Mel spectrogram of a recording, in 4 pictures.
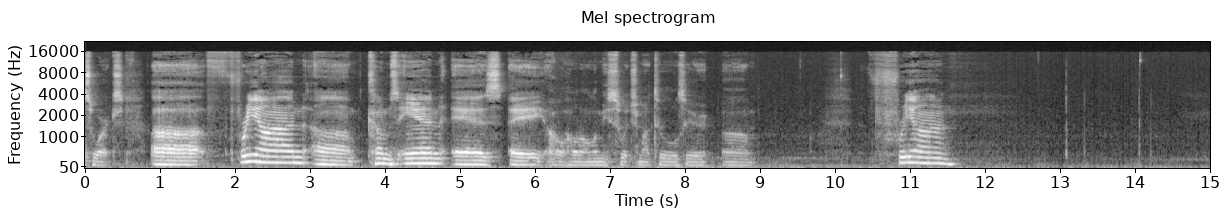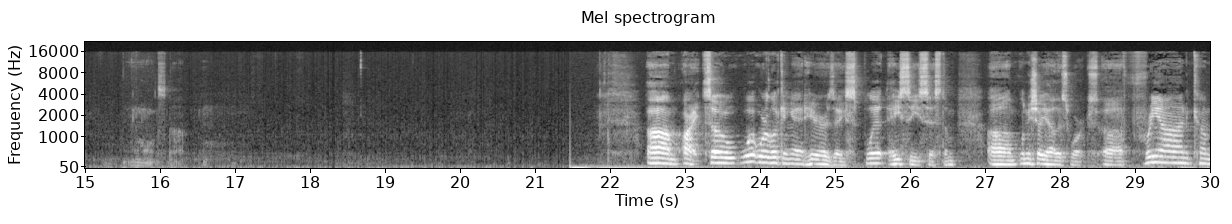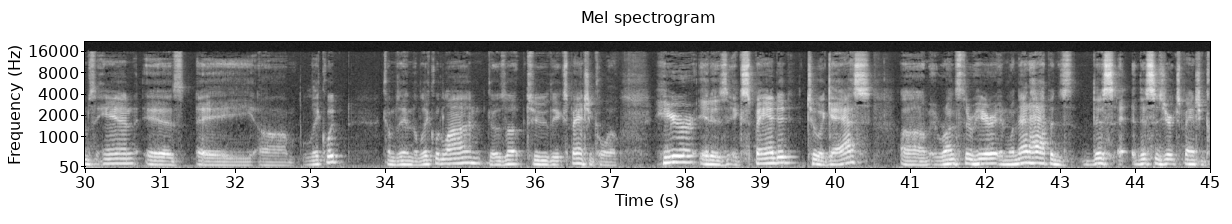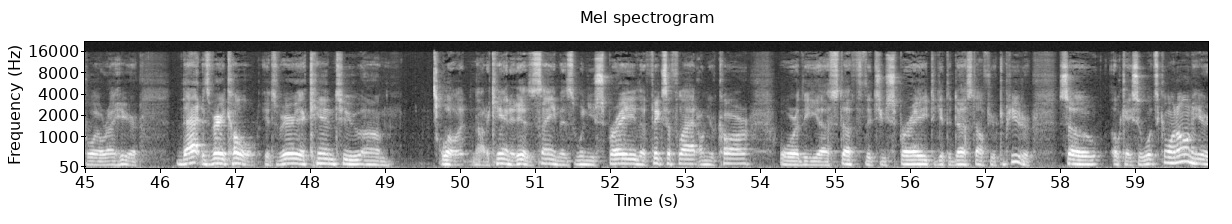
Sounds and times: Speech: 0.0 - 9.0, 10.6 - 11.7, 15.6 - 16.4, 22.5 - 59.9.

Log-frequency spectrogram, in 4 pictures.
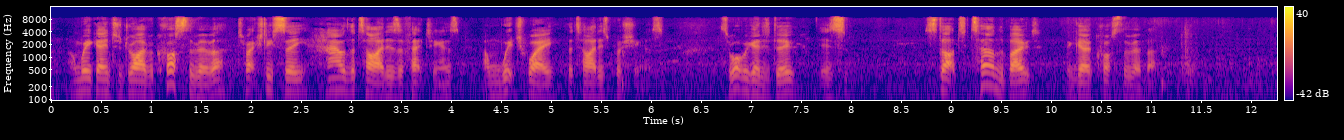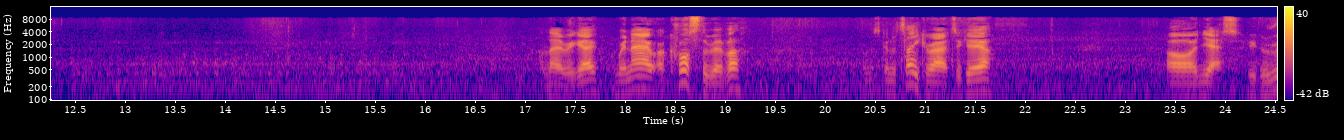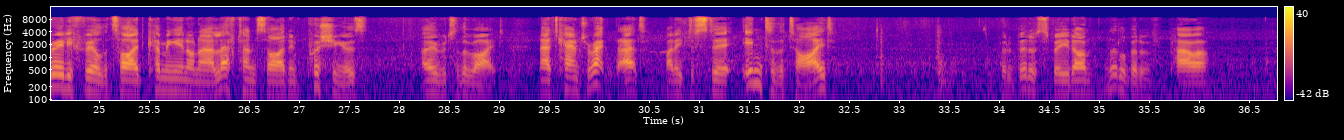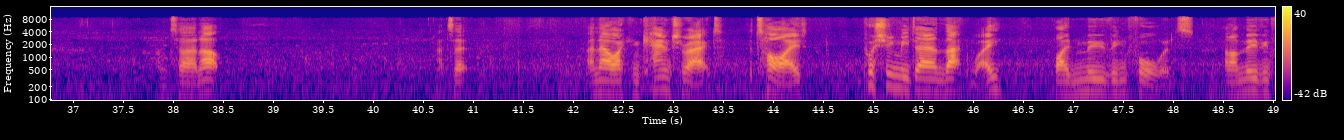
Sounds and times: Sailboat, sailing ship: 0.0 - 49.0
Speech: 0.2 - 8.0, 8.8 - 11.1, 17.2 - 19.2, 20.4 - 21.7, 23.4 - 32.4, 34.0 - 36.1, 37.8 - 38.5, 40.6 - 41.0, 42.1 - 49.0.

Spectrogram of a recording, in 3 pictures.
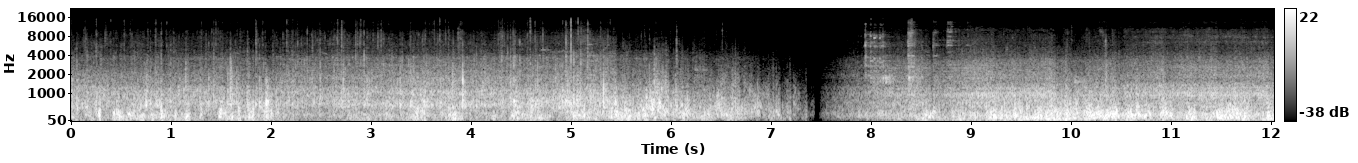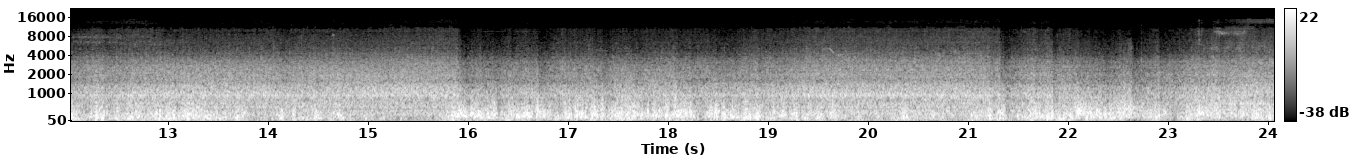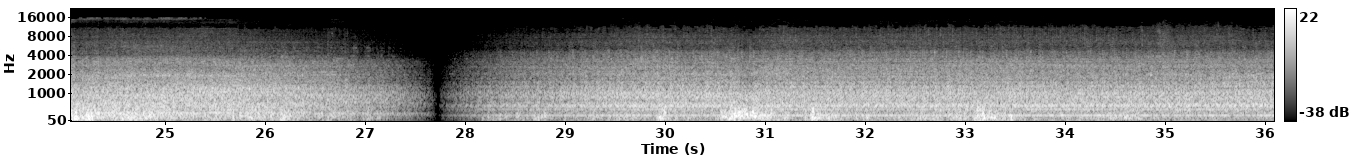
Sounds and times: Vehicle: 0.0 - 36.0.

